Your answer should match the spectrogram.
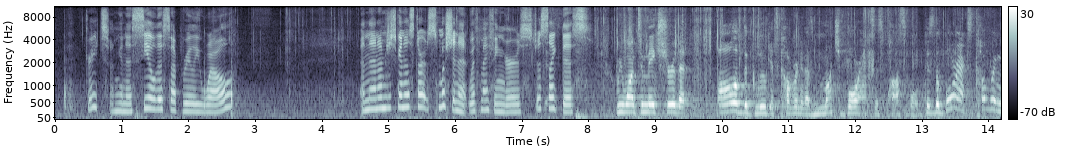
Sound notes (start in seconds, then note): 7.8 bag crinkling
